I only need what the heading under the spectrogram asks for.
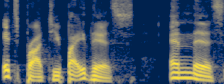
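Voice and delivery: authoritative pitch fall on "this" and final "this". Demonstrating a standard radio sponsor line: pitch falls on final words. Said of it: "I go down at the end to make it seem like I have authority".

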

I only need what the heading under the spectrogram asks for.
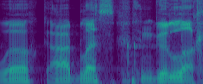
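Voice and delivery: put-on deadpan delivery. Mocking how listeners sound when they say it, imitating a super-dry tone. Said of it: "that's how you sound".

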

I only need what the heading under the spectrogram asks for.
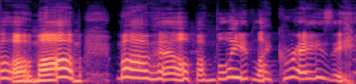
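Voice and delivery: shrill, very high, very loud, panicked cry. Retelling bleeding badly and calling to mom for help: acting out freaking out. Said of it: "freaking out because I was like".

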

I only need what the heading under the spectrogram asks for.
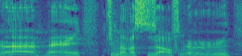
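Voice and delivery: loud, rough, raspy grumbling voice. Describing how the robot sounds: imitating Bender, grumpy fan. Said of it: "eher wie so ein laut äh, mauliger Fußball oder respektive Baseball, Fan".

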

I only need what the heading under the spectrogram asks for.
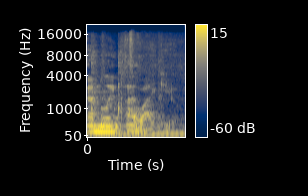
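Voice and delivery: ordinary delivery

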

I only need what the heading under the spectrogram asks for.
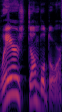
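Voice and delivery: insistent, demanding tone. The Minister questions Mrs. Weasley in the hospital wing, demanding. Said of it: "Fudge demanded".

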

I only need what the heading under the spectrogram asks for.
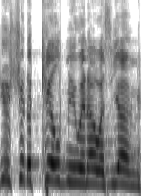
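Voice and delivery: high, very loud, full-throated yell. The speaker retells arriving and starting to shout, retelling own shouting. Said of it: "So I start shouting".

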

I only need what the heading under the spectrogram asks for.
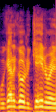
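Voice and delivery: shouting. Retelling what someone yelled out during a game: imitating someone yelling. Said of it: "he yells out".

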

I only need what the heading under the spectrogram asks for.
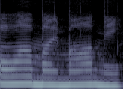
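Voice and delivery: voice imitating the way an owl sounds. Reading a picture book aloud, saying the baby owl's line: Bill's voice. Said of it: "that's how he says it".

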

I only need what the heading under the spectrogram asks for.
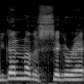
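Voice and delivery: abrupt, rude voice. Retelling a stranger asking for a cigarette: imitating an abrupt, energetic demand. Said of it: "very abruptly, with a lot of energy and no fucking manners at all".

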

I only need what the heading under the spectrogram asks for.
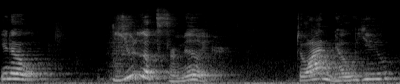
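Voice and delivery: put-on Oklahoma accent. A comedian retells what a man said on meeting, in his Oklahoma drawl. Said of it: "in his Oklahoma drawl".

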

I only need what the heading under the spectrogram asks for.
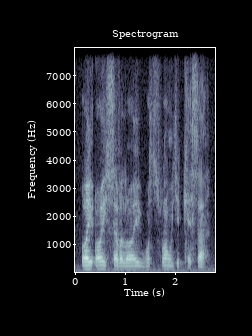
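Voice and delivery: slow, drawn-out Cockney accent. Repeating a Cockney phrase in a TV character's accent: Phil Mitchell impression. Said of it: "Phil Mitchell".

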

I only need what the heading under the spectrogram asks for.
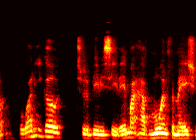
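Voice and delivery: ordinary talk, nothing marked

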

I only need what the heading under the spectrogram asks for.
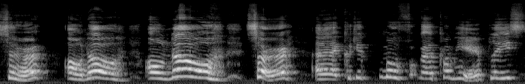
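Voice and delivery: bright, high, loud, drawn-out call in English. Retelling a ranger calling to him in English while he was peeing, imitating a high voice. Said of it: "so eine helle Stimme auf Englisch".

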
